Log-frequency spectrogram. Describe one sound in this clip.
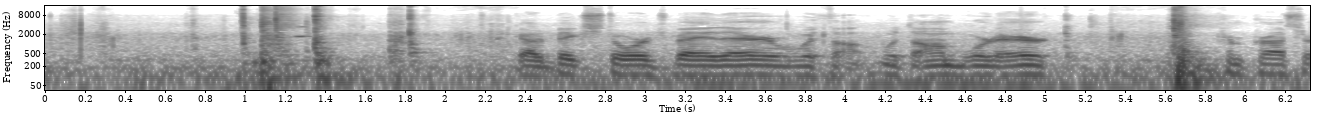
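A metal toolbox lid clanks as it opens and shuts.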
